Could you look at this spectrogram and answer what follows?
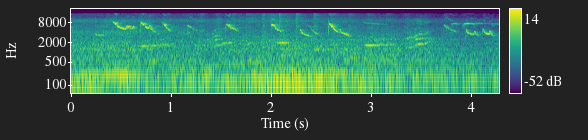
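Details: Bar-winged prinia giving high, thin, downslurred chirps in loose bursts, several notes a second, with some faint rising whistles near the end. A low background rumble is present.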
